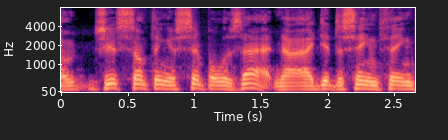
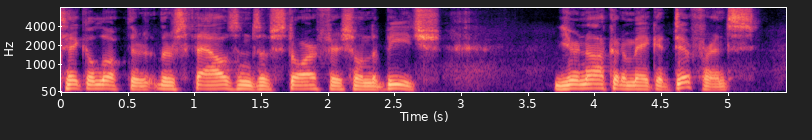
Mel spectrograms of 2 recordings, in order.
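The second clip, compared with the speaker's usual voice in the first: ordinary delivery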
